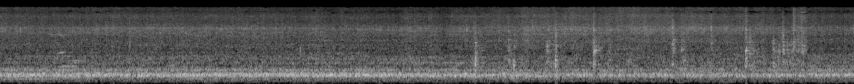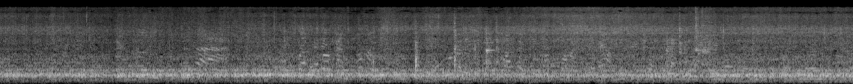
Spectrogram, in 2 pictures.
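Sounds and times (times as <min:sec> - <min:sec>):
food sizzling on a griddle: 0:00.0 - 0:17.0
metal spatulas scraping: 0:06.7 - 0:08.1.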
